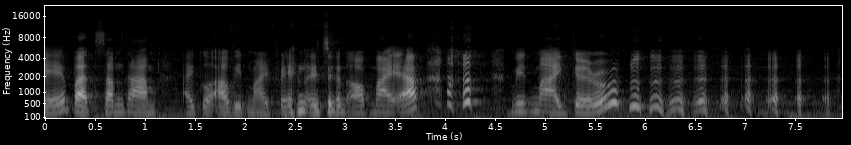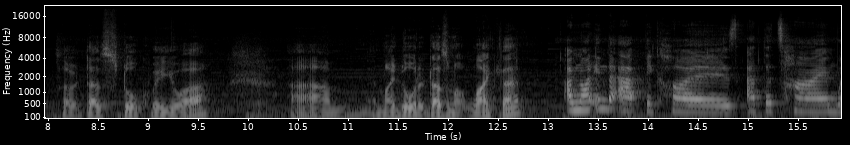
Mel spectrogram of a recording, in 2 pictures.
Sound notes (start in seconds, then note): 5.7 laughs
